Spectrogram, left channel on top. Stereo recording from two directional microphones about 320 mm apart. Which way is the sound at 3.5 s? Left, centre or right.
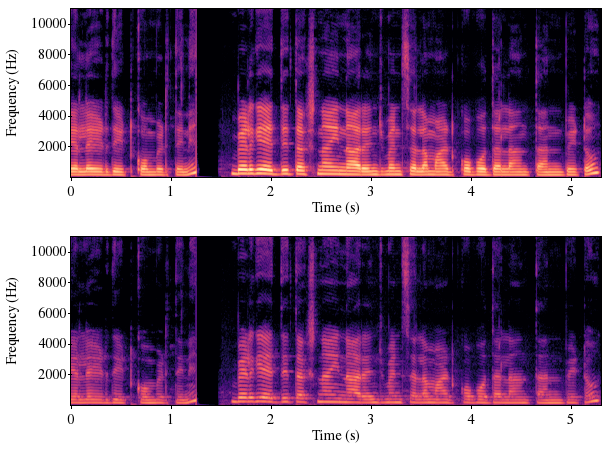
Left.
